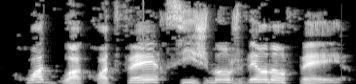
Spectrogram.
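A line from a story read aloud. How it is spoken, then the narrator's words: Plain. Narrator (French): dit Lily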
